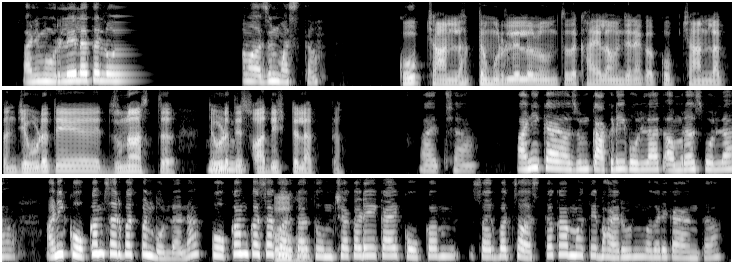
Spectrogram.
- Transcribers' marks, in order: distorted speech; tapping; static; other background noise
- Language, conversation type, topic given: Marathi, podcast, तुमच्या स्वयंपाकात ऋतूनुसार कोणते बदल होतात?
